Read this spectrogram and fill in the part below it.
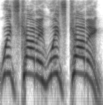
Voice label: witch chasing; gambler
